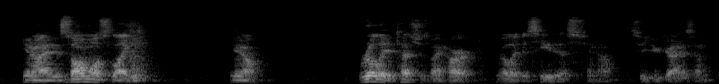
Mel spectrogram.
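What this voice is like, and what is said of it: Emotional, choked-up voice. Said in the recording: “Sorry, I'm getting emotional here. try to hold it back a little bit.”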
